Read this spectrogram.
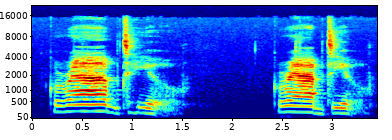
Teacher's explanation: you could also whisper the D since it comes after a b sound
